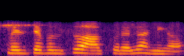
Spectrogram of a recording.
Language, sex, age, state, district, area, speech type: Telugu, female, 18-30, Andhra Pradesh, Sri Satya Sai, urban, conversation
